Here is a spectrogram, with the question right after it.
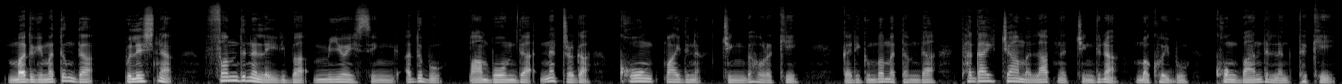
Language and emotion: Manipuri, neutral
